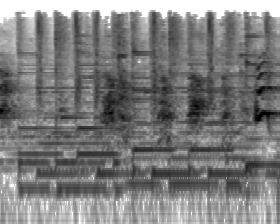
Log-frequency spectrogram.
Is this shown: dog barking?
yes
